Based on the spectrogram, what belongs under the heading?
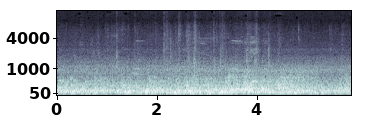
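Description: Running noise heard inside a JR E259 series Narita Express train: a steady low rumble of wheels on rail, with a few faint clicks.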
